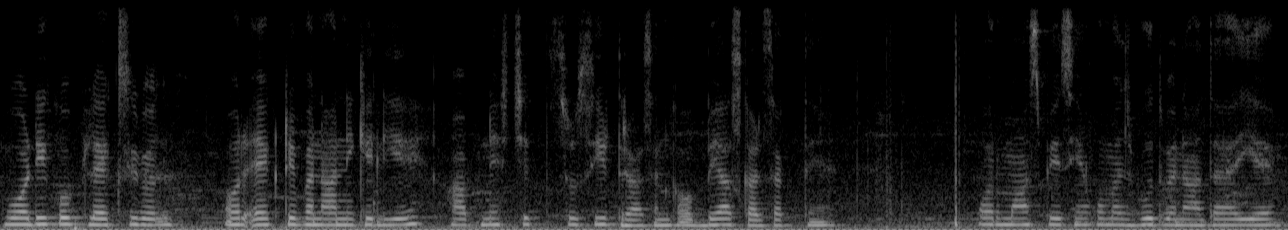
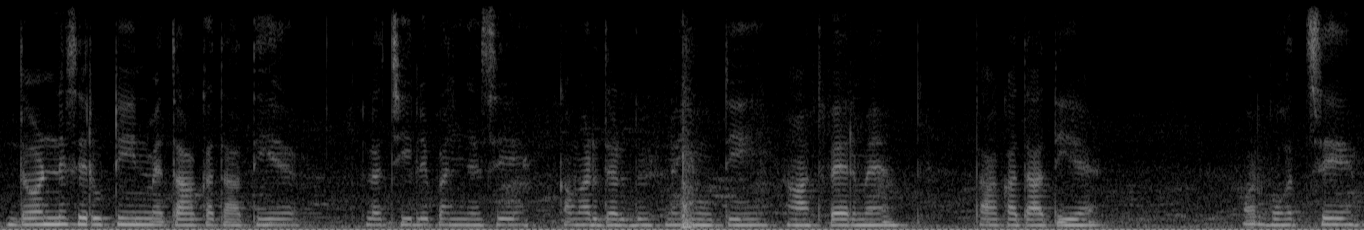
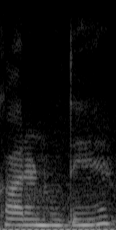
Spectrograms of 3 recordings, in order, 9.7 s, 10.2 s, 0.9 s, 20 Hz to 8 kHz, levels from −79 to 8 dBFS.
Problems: constant background noise, low volume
